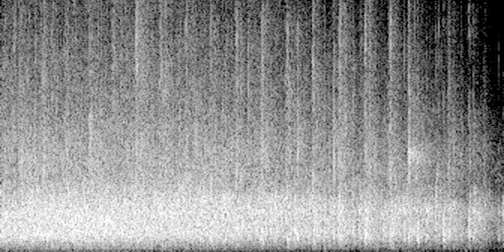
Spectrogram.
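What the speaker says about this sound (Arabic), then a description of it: "زيدوا عاودوا صفقوا لي عليها" A studio audience gives sustained applause on a television talk show, a bright, continuous wash of many hands clapping that holds steady before gradually fading out at the end.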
